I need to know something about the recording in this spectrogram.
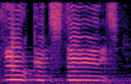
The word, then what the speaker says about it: Fiukenstein: welcome to Dr fuken Stein it's pronounced fuken Stein's laboratory where we reanimate the dead teams and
